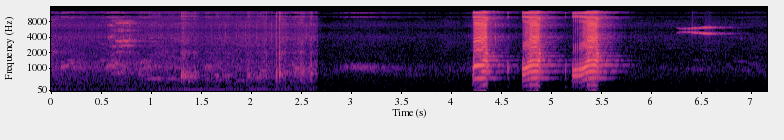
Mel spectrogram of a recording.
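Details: Magpie goose (Anseranas semipalmata) giving three loud, resonant honks in quick succession, about half a second apart, after a stretch of low background murmur.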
